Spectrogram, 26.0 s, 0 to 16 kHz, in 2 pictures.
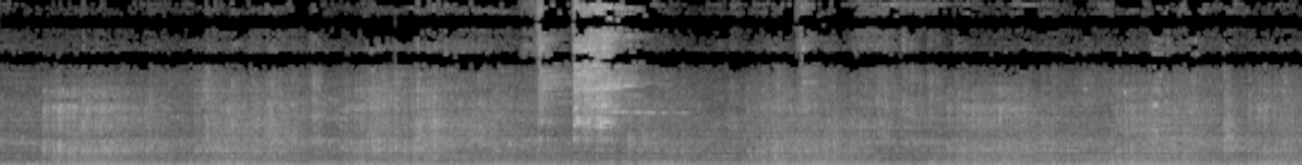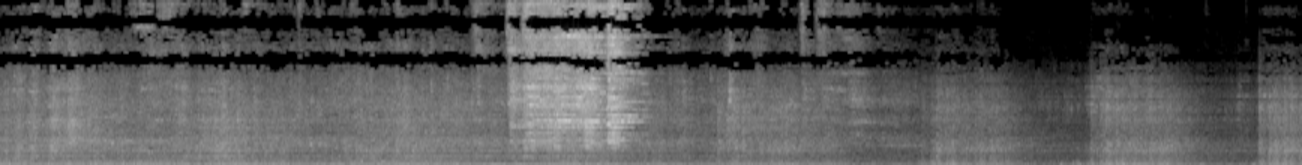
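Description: Intermodal freight train cars rolling past, their wheels clattering steadily on the rails. Two brief high-pitched wheel screeches come about 6 and 18 seconds in.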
